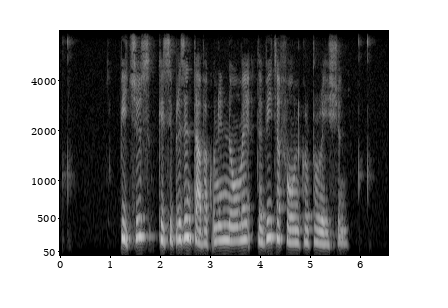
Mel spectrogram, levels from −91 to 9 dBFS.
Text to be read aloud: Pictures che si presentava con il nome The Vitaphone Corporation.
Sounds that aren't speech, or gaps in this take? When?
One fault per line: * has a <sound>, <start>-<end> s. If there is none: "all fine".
* has a dropout, 3.0-3.1 s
